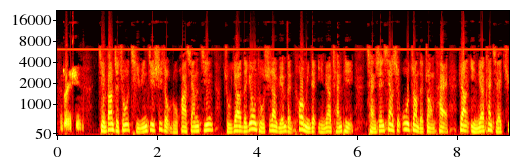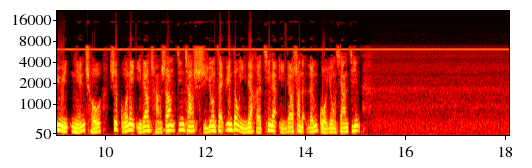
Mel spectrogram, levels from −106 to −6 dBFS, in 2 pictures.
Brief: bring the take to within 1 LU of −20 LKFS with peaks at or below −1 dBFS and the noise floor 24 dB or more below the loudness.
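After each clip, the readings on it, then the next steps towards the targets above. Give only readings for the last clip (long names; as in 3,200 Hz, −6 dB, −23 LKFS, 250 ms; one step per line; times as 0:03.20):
share of clipped samples 0.3%; peaks flattened at −18.0 dBFS; interfering tone 6,100 Hz; level of the tone −47 dBFS; integrated loudness −30.0 LKFS; sample peak −18.0 dBFS; target loudness −20.0 LKFS
→ clipped peaks rebuilt −18 dBFS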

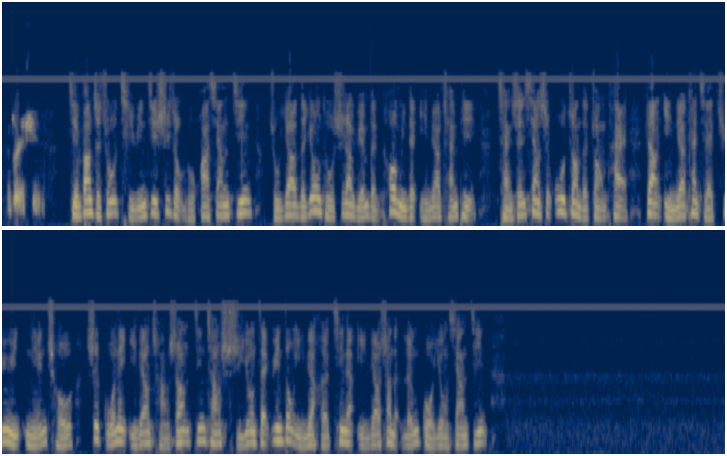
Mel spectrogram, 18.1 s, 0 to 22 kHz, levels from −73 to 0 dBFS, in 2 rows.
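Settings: share of clipped samples 0.0%; interfering tone 6,100 Hz; level of the tone −47 dBFS
→ notch filter 6,100 Hz, Q 30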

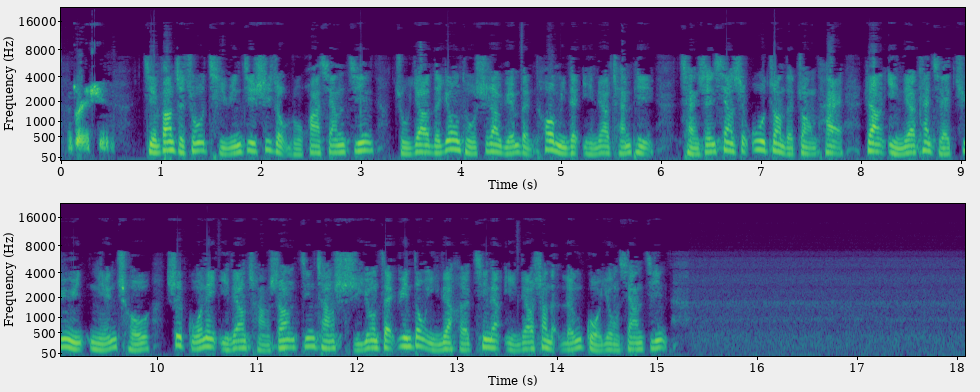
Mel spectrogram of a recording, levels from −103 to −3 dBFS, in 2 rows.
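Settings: interfering tone none found; integrated loudness −30.0 LKFS; sample peak −9.5 dBFS; target loudness −20.0 LKFS
→ level +10 dB
brickwall limiter −1 dBFS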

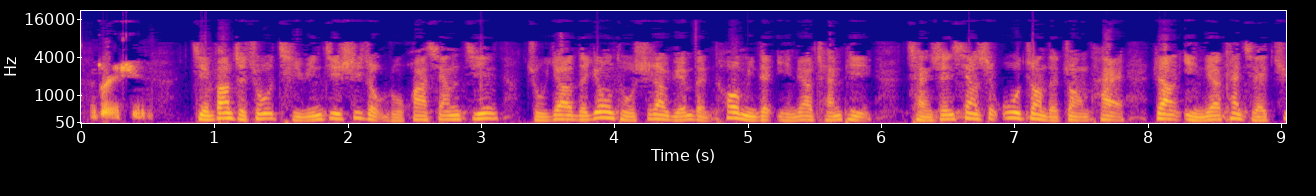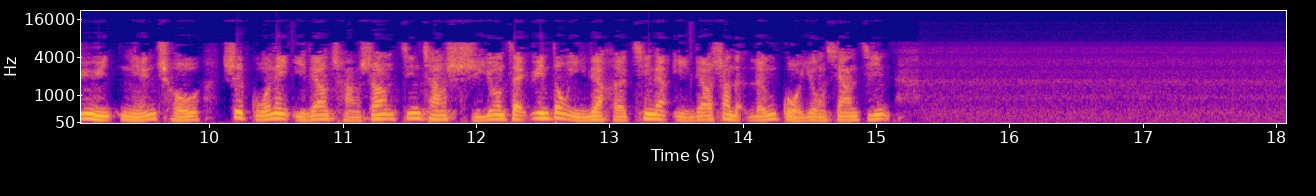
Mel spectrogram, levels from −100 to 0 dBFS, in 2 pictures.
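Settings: integrated loudness −20.0 LKFS; sample peak −1.0 dBFS; background noise floor −51 dBFS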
